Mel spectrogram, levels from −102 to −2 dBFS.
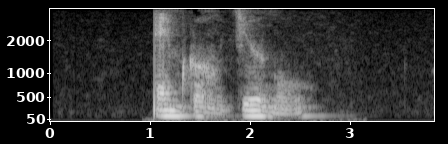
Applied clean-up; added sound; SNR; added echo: none; Fireworks; 15 dB; none.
